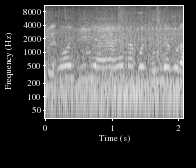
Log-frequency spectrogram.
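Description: Roadside traffic noise: vehicle engines running, with people's voices talking over it.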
